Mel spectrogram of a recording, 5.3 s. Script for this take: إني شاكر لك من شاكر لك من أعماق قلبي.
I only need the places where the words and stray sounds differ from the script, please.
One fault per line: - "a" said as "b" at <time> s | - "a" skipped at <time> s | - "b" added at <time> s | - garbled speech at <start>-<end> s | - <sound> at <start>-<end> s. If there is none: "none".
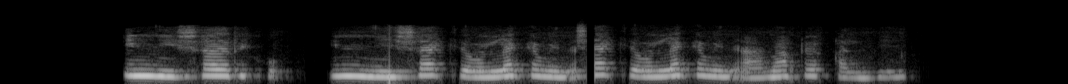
- dropout at 2.9-3.0 s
